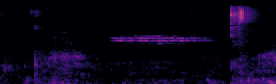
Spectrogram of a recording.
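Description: Near silence, with a few faint taps of a stylus on an interactive whiteboard and a faint brief high tone about a second in.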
